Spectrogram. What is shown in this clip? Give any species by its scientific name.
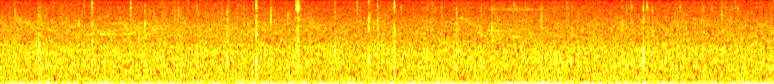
Certhia americana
